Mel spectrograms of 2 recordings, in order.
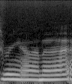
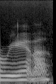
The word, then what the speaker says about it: Rihanna: We love Miss Rihanna as she, or Rihanna, sorry, excuse me.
